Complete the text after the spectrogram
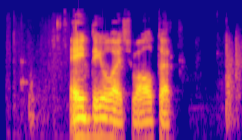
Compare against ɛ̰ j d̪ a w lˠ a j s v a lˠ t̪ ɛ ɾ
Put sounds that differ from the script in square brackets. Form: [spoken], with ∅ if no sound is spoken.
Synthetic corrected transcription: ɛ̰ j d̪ [i] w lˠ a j s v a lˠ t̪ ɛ ɾ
